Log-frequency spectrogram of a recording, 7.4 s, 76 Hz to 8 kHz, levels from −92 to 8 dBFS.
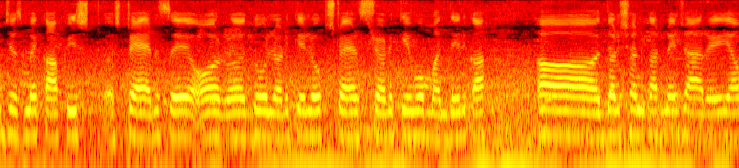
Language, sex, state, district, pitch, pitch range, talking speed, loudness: Hindi, female, Maharashtra, Mumbai Suburban, 180 Hz, 175-185 Hz, 160 wpm, -17 LUFS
